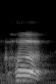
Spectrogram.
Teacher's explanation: घ को बोलने में ज्यादा मेहनत और ज्यादा हवा मुख में से बाहर आ रही है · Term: महाप्राण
